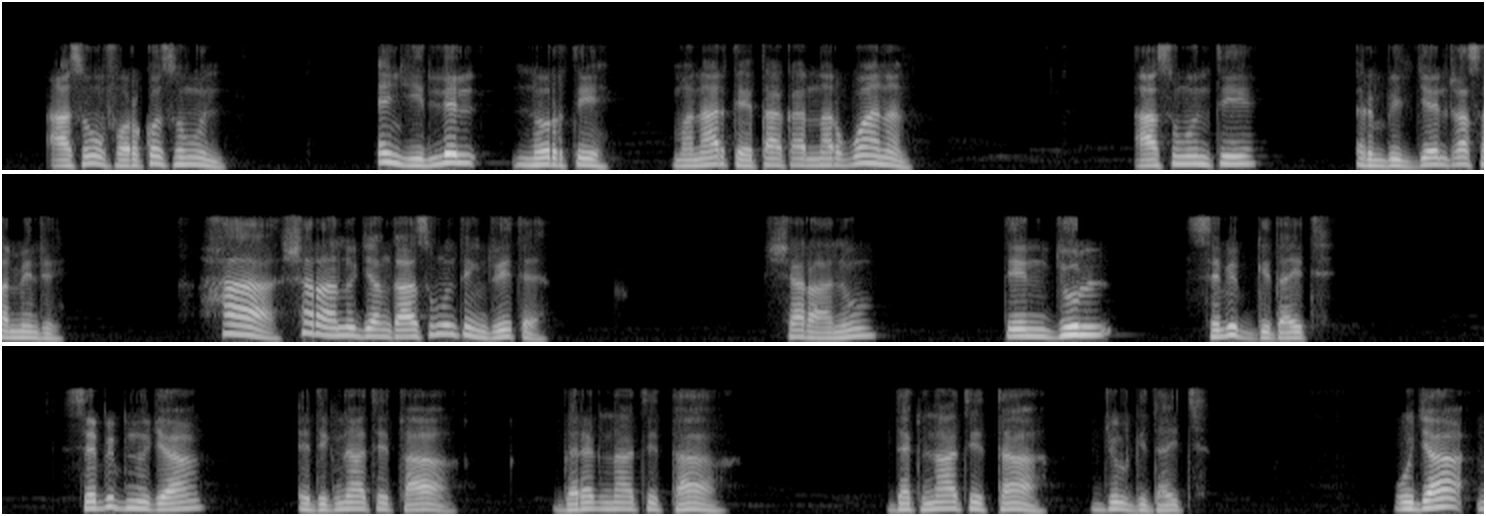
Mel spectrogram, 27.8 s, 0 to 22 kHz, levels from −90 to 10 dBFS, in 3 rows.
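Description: No faults present; the speech runs through a Speex path at about 23.8 kbps with the band ending near 7.6 kHz.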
